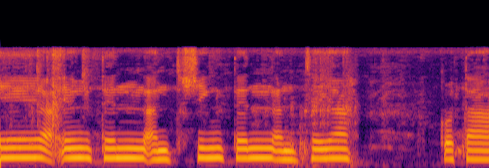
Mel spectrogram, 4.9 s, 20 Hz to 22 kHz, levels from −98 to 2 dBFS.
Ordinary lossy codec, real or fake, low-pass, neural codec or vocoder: none; real; none; none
